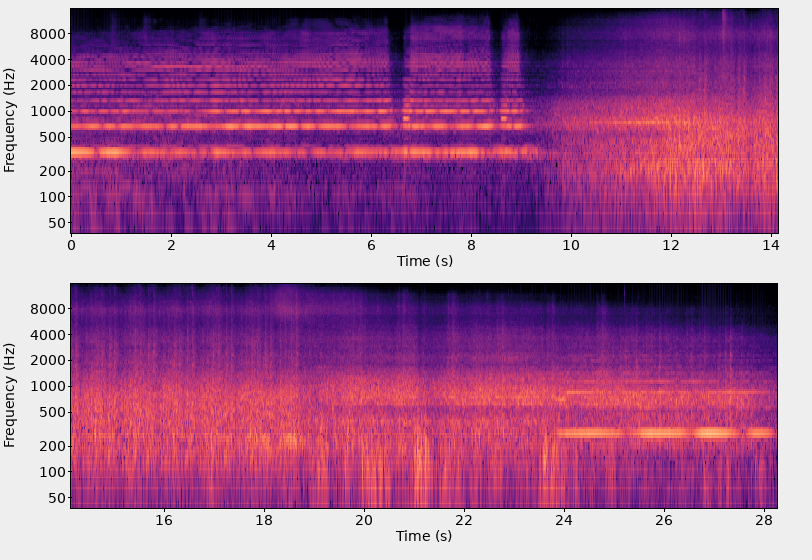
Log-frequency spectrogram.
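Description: MEMU electric train sounding one long steady horn blast for about nine seconds as it approaches. It then rushes through at speed with a clatter of wheels over the rail joints. Near the end another MEMU's horn sounds over the running noise as it approaches.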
